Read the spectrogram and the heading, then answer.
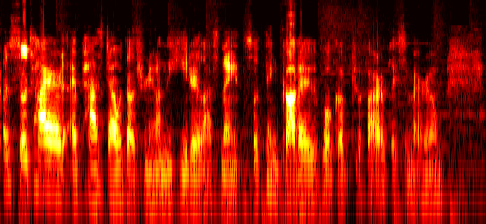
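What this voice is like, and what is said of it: Worn-out, hoarse voice. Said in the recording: “My voice is still shot.”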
